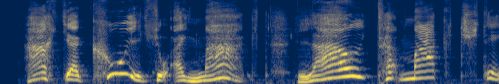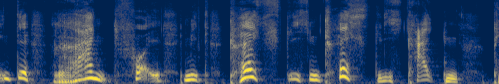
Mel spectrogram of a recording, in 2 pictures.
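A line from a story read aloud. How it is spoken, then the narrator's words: Squeaky chirp. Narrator (German): piepste Pieper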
